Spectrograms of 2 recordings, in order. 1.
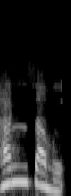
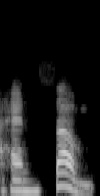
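Diucapkan dengan cara Jepang. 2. Diucapkan dengan cara Inggris. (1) "Dimasukin ke bahasa Jepang, jadinya" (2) "Dari bahasa Inggris ya"

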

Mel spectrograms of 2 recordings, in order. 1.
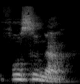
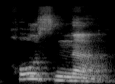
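Nama ini diawali dengan bunyi f. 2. Nama ini diawali dengan bunyi h. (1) "Dia jadi Fusna" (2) "saya nak juga bunyi Husna"

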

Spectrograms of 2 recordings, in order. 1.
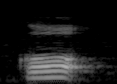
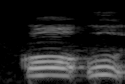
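하나의 긴 모음으로 발음해요. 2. 두 개의 따로 된 모음 소리로 발음해요. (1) "꼬 장음이 되는 거예요" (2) "그냥 꼬우 이렇게 하지 않고"

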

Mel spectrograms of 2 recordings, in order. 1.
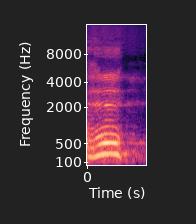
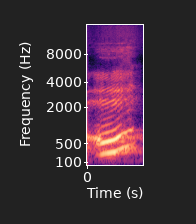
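Nó bắt đầu bằng âm h. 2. Nó bắt đầu ngay bằng nguyên âm. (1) "Trong bảng chữ cái các em đọc là ha hi hư hề hô, đọc là hê" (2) "Nhưng mà vô câu mình không đọc là hê nha. Mình đọc là ế"

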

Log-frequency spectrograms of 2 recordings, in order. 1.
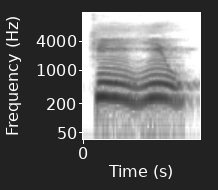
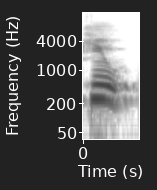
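Nói thành hai âm tiết riêng biệt: ki rồi yu. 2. Các âm hòa lại thành một âm tiết duy nhất.

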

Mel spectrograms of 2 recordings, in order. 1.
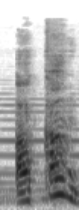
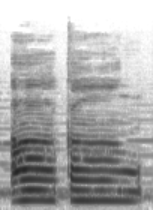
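単語の中で音の高さが上がったり下がったりする。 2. 単語全体で音の高さが変わらない。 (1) "あかんとはならないんですね" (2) "全部同じ音なんですね"

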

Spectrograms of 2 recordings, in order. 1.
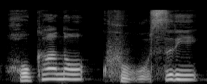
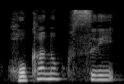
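音高在ku上急剧升降。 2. 音高全程保持高而平稳。

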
